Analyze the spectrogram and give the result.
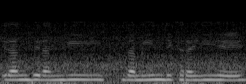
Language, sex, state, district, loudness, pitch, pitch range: Hindi, female, Uttar Pradesh, Deoria, -30 LUFS, 210 Hz, 205-215 Hz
